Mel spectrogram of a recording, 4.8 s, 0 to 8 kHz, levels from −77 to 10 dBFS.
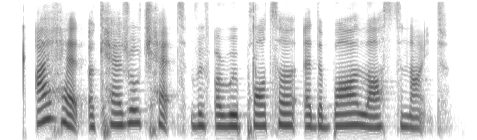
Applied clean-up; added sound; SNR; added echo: neural mask model DeepFilterNet 3.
